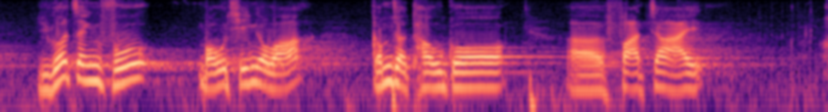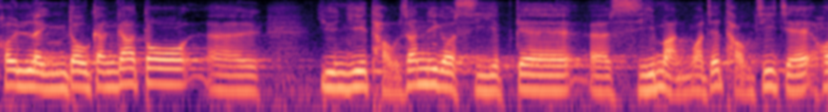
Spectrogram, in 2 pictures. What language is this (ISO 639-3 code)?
yue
